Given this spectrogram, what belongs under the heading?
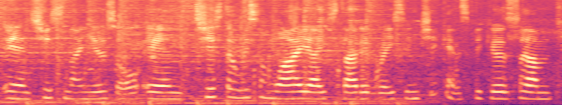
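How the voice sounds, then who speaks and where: A woman's voice: medium pitch, little pitch movement, unhurried, music in the background. Woman from El Salvador, distant mic. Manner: friendly, slightly broken English. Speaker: backyard chicken keeper. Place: backyard with chickens. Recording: distant mic with background noise. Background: chickens.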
